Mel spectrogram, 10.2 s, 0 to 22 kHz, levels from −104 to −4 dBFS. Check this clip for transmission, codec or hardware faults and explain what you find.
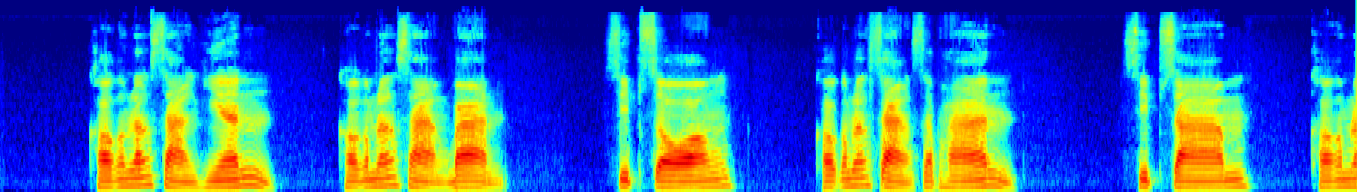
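One fault is present: an adaptive stream at a lower bitrate. From 3.22 to 7.22 s codec artefacts rise, a change consistent with a drop from roughly 64 to 16 kbit/s Opus after the connection slowed. Unlike a dropout, quality switches abruptly at both edges with no gap.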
